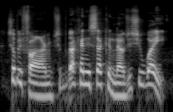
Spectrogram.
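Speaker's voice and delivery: rising to a high, forced confidence; brave face. Acted. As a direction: reassure bravely, pitch climbing after the start. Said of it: "puts on a brave face".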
